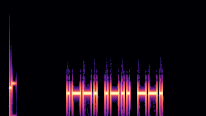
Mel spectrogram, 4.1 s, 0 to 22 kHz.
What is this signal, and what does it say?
Morse code, heard as a keyed tone, about 22 wpm, 700 Hz. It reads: PLG
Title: USA Call Sign Postfixes - 3 Letters 22wpm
